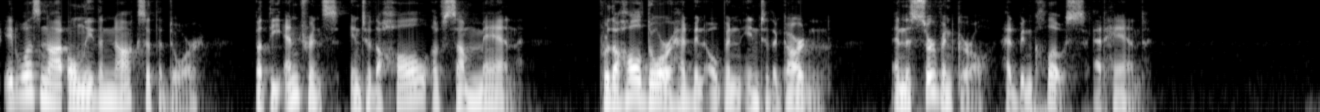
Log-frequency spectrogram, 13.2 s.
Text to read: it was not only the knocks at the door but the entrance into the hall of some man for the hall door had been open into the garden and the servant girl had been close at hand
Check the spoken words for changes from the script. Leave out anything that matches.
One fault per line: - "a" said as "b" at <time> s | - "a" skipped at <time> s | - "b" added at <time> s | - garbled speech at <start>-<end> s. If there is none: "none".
none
